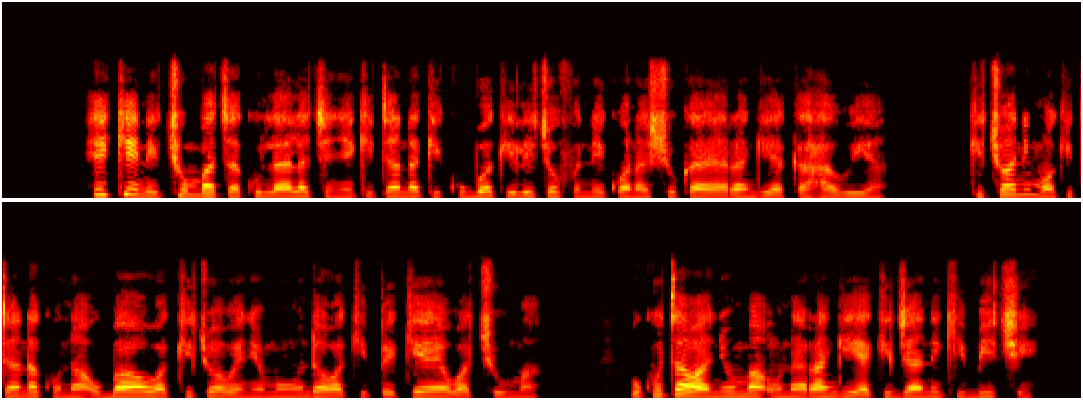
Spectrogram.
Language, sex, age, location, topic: Swahili, female, 18-24, Nairobi, education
